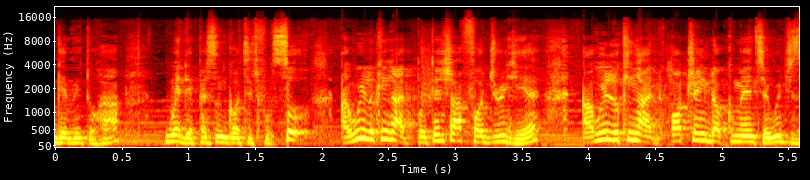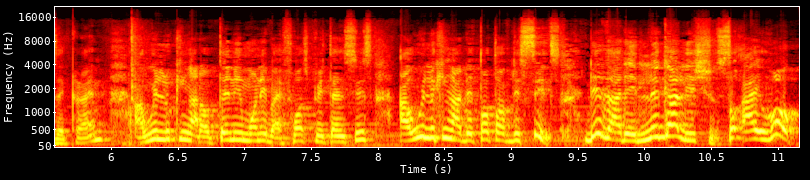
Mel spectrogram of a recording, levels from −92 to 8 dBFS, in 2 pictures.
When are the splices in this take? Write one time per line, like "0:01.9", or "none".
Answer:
none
